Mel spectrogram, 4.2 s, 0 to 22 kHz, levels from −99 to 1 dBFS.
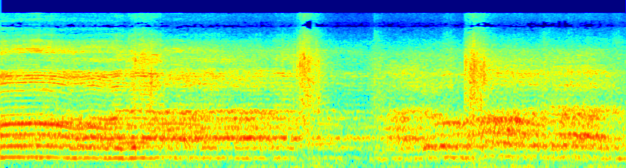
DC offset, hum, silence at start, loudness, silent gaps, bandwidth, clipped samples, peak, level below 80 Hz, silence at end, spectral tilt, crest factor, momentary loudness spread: under 0.1%; none; 0 s; -14 LUFS; none; 16.5 kHz; under 0.1%; 0 dBFS; -44 dBFS; 0 s; -0.5 dB/octave; 14 dB; 8 LU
